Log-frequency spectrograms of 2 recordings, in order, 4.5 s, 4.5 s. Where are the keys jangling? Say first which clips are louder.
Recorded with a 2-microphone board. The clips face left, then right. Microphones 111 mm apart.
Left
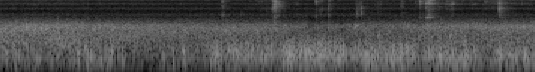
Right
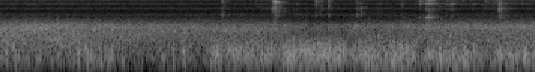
Even; 30° left (ahead or behind), 0.7 m; by 4.3 s 65° right (ahead or behind), 1.9 m.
